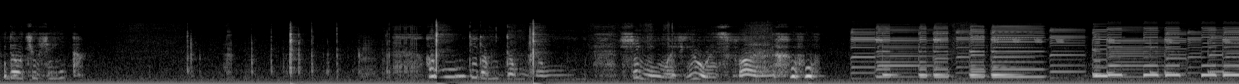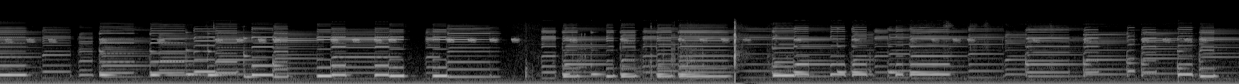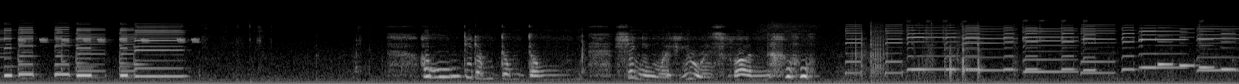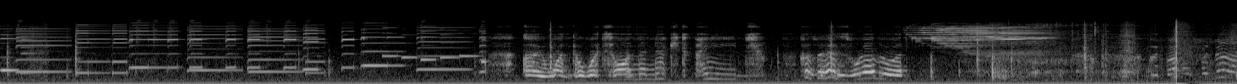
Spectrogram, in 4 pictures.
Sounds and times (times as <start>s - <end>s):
Speech: 0.0s - 0.9s, 4.3s - 8.2s, 29.0s - 33.0s, 42.4s - 46.2s, 48.7s - 49.5s
Inside, small room: 0.0s - 49.5s
Music: 8.5s - 26.8s, 33.2s - 42.1s, 46.3s - 47.8s.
